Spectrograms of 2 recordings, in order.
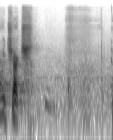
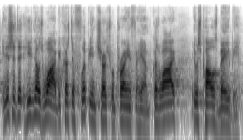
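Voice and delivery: usual speaking voice

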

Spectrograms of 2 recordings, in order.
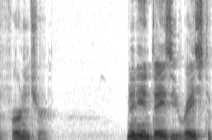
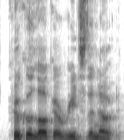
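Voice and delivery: usual speaking voice

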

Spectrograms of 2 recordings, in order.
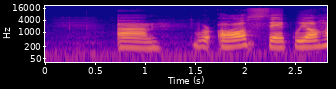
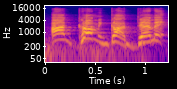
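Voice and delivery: loud, high shout toward the door; annoyed shout to sister knocking; 7 semitones higher, 12 dB louder than usual. Real, not acted. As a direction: yell across the apartment.

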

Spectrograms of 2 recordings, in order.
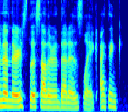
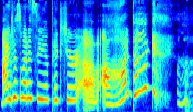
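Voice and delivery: high-pitched, loud cartoon Texan plea; high, loud mock-Southern whine; King of the Hill voice; 12 semitones higher, 6 dB louder than usual. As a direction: plead in a pushed-up cartoon voice. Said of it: "Talk King of the Hill to me".

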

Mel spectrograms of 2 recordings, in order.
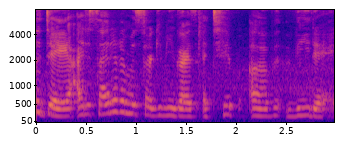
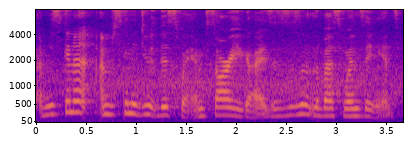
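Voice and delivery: usual speaking voice

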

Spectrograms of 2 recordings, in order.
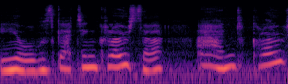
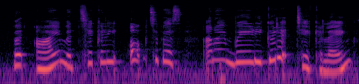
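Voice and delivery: higher-voiced, mildly sad protest; sadly; 7 semitones higher than usual. A narrator's reading. Octopus defending his tickling, mildly sad. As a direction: plead it with a touch of hurt. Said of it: "said Octopus sadly".

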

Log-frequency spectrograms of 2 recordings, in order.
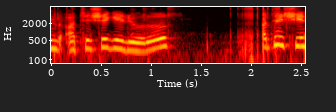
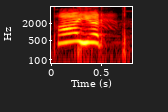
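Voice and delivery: high, loud burst of no; yelling at the failed jump; sharp shout; 6 semitones higher, 8 dB louder than usual. Real, not acted. Gamer yelling no at the failed jump. Character fails again.

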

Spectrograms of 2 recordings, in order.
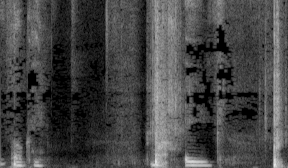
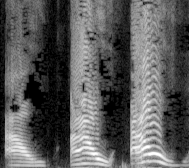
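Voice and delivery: rising ow getting louder; pained cries; 3 semitones higher, 16 dB louder, slower than usual. Acted. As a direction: cry out in growing pain. Getting hurt, building.

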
